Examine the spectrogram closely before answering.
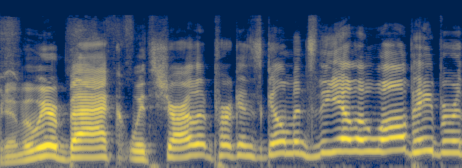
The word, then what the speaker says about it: Charlotte: ready to talk about Char a lot I don't think that's how you say her name Charlotte Perkins Gill man are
